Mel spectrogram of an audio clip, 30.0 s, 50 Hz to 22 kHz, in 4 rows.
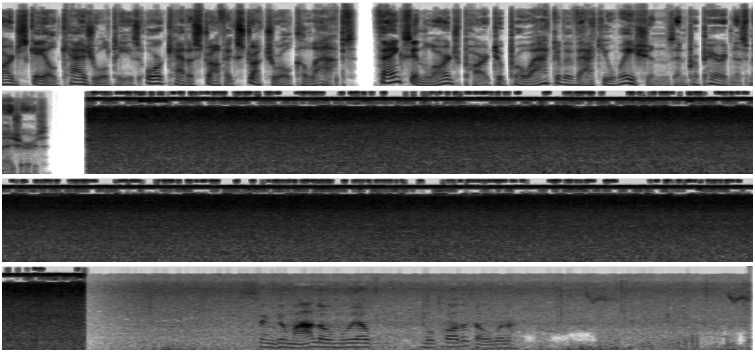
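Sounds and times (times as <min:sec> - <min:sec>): rain: 0:08.4 - 0:29.8
wind: 0:08.4 - 0:30.0.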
